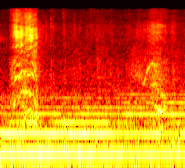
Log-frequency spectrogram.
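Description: A cloth bag being picked up and handled, with a brief fabric rustle about a quarter of a second in, over a low steady hum.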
